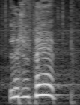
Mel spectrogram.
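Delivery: very high, loud desperate scream. A narrator's reading. Velvet Remedy screams for Littlepip, very high and loud. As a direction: scream her name in panic. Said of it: "Velvet Remedy screamed".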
